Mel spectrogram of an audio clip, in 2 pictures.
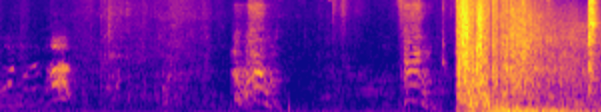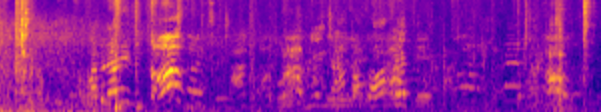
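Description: Army artillery guns fire during a combat exercise: a single massive boom erupts midway and rumbles into a long decay, while soldiers shout commands in Thai before and after the blast.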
